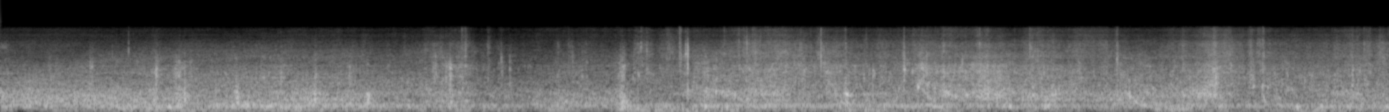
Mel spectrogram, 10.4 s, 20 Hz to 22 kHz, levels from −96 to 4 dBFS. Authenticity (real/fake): fake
